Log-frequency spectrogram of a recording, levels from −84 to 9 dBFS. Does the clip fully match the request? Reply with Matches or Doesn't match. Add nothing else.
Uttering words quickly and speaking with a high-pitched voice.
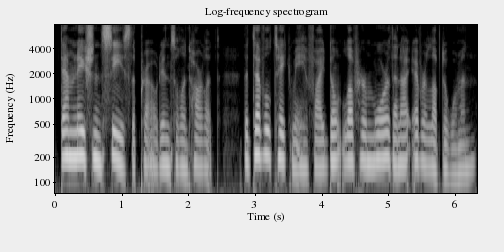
Doesn't match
